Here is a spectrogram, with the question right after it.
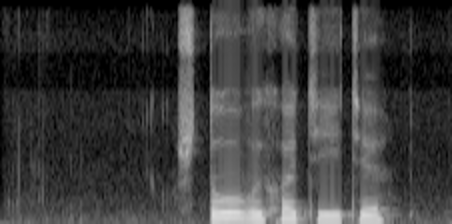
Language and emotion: Russian, sad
